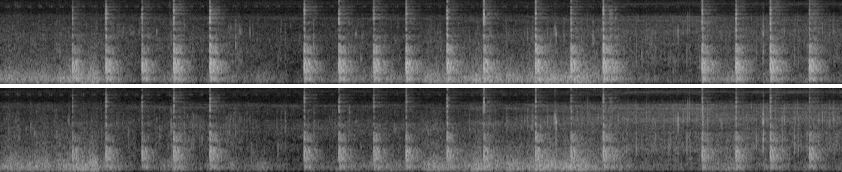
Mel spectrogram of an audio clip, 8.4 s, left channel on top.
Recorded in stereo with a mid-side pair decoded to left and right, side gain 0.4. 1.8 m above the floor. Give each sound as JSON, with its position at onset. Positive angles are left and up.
{"t": 0.7, "sound": "a thud", "azimuth_deg": 50}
